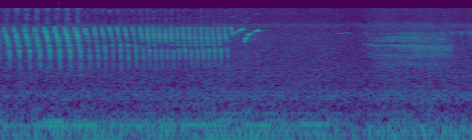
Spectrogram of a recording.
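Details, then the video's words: A Belgian canary delivers a fast, metallic, evenly pulsed trill for about two and a half seconds, adds a couple of short chirps, then falls silent apart from a soft hiss. "Belgian Canary Singing"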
